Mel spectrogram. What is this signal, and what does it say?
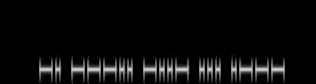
Morse code, heard as a keyed tone, about 30 wpm, 700 Hz. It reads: N8XSJ
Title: USA Call Signs - 5 Characters - Repeated 3x - 30wpm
